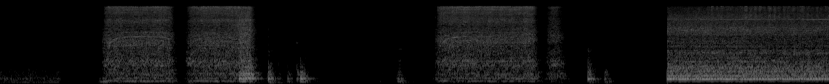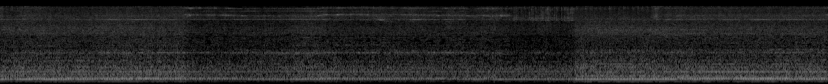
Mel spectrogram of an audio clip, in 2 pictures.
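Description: Bench-mounted circular saw (table saw) running steadily, its motor hum constant, while a wood block on a plywood sled is fed into the blade for an angled cut. It comes in abruptly about seven seconds in. Before that there are two short rustling handling noises.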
